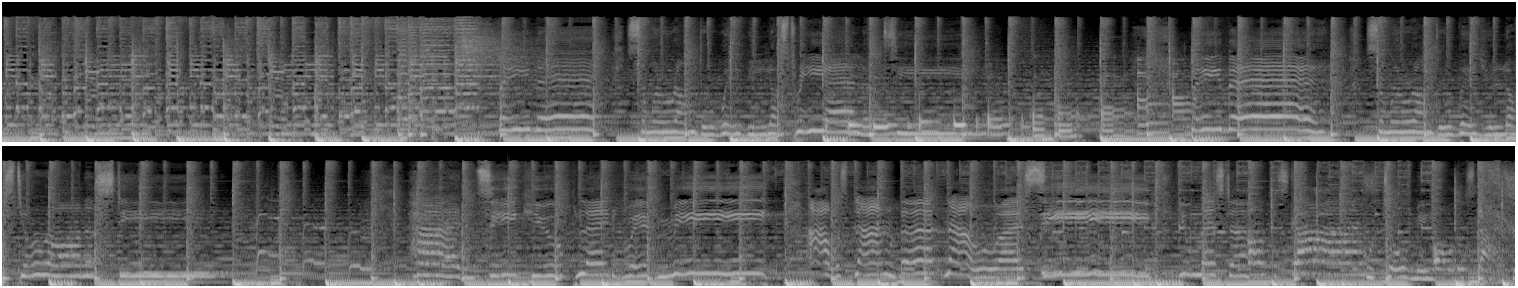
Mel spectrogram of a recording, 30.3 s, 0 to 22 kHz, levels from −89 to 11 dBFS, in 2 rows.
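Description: Nothing in the audio is technically wrong.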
